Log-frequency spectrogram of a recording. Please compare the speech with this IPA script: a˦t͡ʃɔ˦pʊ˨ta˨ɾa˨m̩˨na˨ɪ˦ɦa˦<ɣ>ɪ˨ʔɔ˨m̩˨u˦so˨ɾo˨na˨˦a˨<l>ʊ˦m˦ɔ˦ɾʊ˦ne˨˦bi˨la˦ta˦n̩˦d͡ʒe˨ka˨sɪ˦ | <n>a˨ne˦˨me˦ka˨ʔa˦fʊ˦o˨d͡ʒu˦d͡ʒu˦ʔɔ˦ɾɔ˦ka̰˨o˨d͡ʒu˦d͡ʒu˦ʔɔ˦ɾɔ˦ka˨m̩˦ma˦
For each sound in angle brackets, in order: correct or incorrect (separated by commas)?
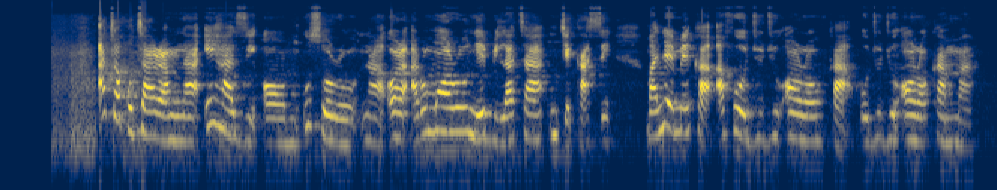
incorrect, incorrect, incorrect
